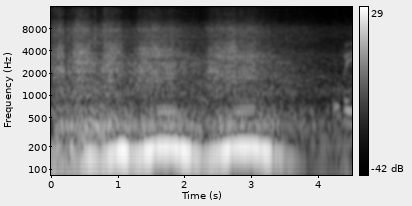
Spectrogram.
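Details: 2012 Toyota Fortuner with a turbo timer, fixed after it suddenly stalled on the road and would crank but not start (key–ECM immobilizer communication fault), revved after restart: two smooth, clean blips, no misfire or knock; healthy.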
